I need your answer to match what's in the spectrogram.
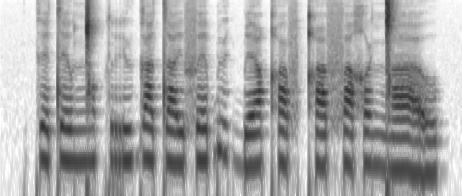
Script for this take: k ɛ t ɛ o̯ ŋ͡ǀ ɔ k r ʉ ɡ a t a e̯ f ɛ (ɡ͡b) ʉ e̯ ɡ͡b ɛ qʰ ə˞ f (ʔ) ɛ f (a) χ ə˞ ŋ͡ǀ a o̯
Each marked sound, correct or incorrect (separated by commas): incorrect, incorrect, correct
